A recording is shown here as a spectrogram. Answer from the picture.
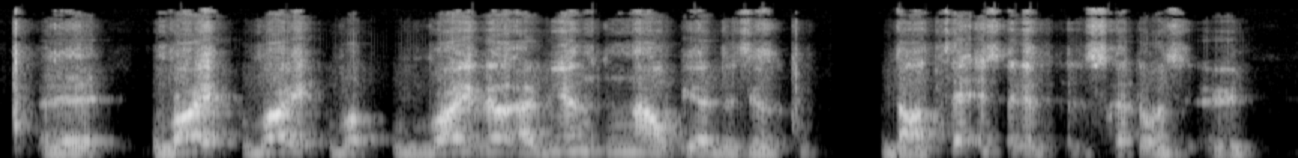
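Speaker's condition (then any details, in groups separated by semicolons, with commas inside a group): Cerebral palsy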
